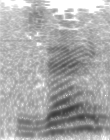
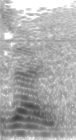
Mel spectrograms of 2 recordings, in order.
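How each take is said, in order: First: The sound is thin and light, with a front vowel. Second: The sound is thick and heavy, with a back vowel. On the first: The speaker calls it right. "зей мураккака" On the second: The speaker calls it wrong. "а не зай"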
